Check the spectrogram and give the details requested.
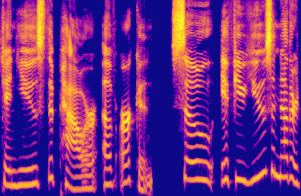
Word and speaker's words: Urkund: Today's sponsor is Irkand.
